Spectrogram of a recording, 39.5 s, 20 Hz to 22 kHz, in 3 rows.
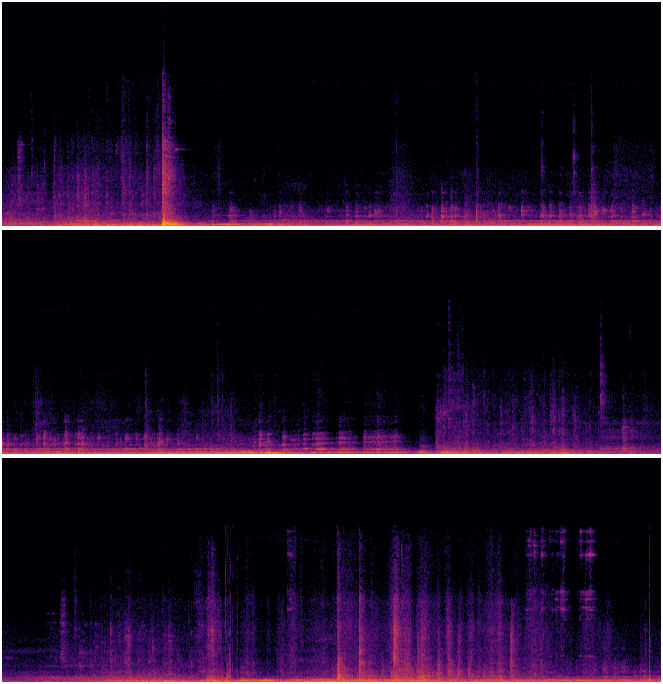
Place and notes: Aufzug im Rathaus Neukölln, bis zu 6. Stock und zurück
